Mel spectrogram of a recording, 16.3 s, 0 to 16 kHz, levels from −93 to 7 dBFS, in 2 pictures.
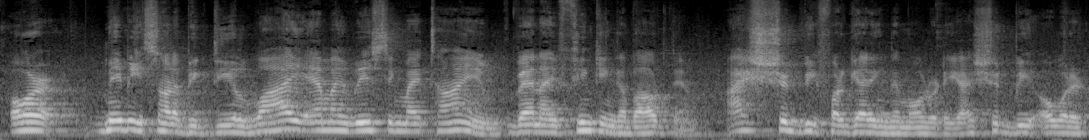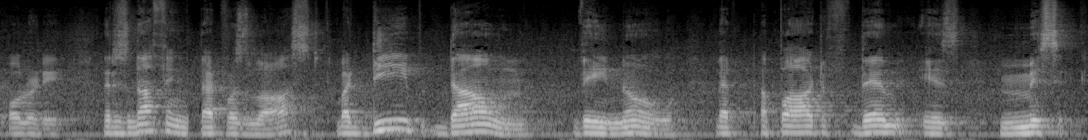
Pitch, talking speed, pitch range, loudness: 135 Hz, 175 wpm, 120-160 Hz, -23 LUFS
